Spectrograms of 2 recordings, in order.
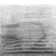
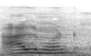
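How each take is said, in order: First: The L sound is left out entirely. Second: The L sound is pronounced before the m. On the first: "আমন্ড আমন্ড বলে" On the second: "আমার এই আলমন্ড বেরিয়ে যায় মুখ দিয়ে"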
